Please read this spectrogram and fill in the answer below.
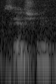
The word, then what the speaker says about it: satiety: How do you pronounce that word? Satiety. Okay, thank you.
